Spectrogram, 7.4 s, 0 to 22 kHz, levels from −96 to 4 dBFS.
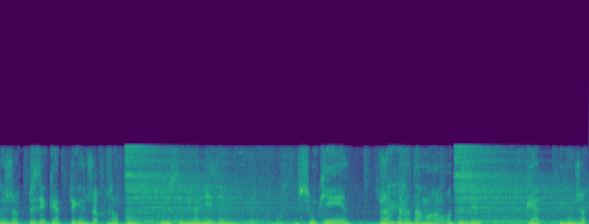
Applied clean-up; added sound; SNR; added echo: none; Crash cymbal; 10 dB; none.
